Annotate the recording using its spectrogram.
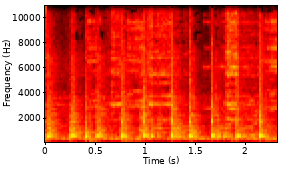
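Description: Fast, loud stick drumming on chenda drums, the traditional percussion of a theyyam ritual, in rapid sharp strikes over a steady held tone.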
